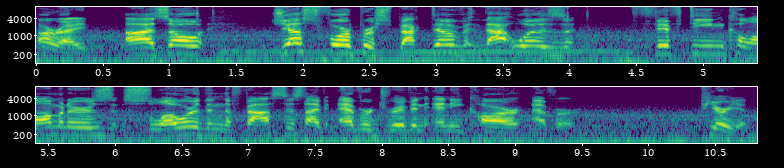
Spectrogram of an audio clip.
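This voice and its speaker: A young man vlogging from the driver's seat of a moving sports car, talking excitedly and laughing between lines. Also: sits high, measured pace, background noise. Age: young adult. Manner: excitable, laughs often, says "like" and "ridiculous". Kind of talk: casual car review.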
